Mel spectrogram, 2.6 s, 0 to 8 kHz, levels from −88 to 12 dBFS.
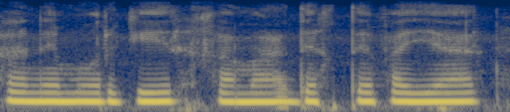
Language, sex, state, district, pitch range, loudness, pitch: Bengali, female, Assam, Hailakandi, 190-195 Hz, -10 LUFS, 195 Hz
